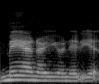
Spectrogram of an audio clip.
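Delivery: normal talking voice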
